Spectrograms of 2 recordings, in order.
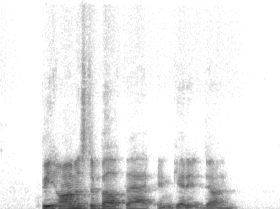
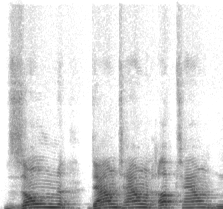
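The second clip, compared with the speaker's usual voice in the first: high, louder goofy voice; mock talking area; 9 semitones higher, 4 dB louder, slower than usual. Voicing an area that talks, high and goofy. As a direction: play a chatty place sign. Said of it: "An area doesn't say".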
